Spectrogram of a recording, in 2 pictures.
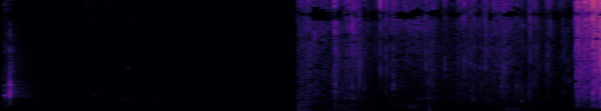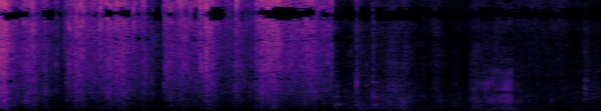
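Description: Plastic packaging crinkling and rustling as items are handled and lifted out of a cardboard shipping box, starting about two seconds in and loudest in the middle.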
